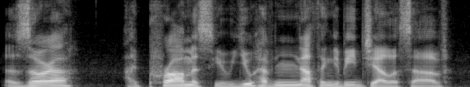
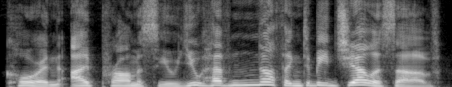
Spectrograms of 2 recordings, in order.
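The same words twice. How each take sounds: First: Smirking. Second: Higher, amused promise; gently teasing reassurance; giggling reassurance. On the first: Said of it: "couldn't keep the smirk out of his voice". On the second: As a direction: soothe him through giggles. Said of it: "still giggling". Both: A narrator's reading.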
